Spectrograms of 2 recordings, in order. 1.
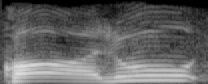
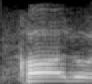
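يبقى حرف المد الأخير بطوله الكامل. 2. يُختصر حرف المد الأخير إلى حركة قصيرة. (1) "يعني قالوا انما كده" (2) "انت ما اديتيش الايه يعني حذفت الواو"

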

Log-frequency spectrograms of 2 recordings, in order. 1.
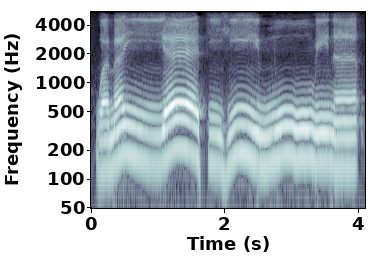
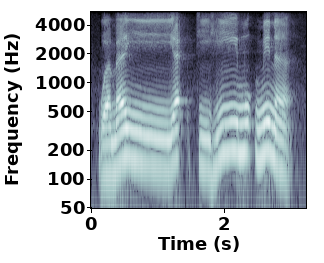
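الهمزة في الفعل تُحذف. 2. الهمزة في الفعل تُنطق كاملة. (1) "طب وورش" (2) "طبعا بتحقيق الهمزة ده حفص"

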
